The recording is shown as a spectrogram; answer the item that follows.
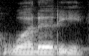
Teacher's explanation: it just sounds like whatted, with a flap in the middle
